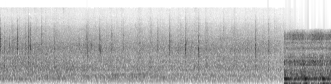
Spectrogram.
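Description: Model train wheels click over the rails.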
